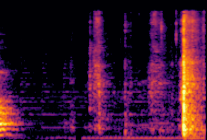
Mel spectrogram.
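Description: Hands handling a cardboard product box, with one sharp knock of cardboard near the end after a few faint taps.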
